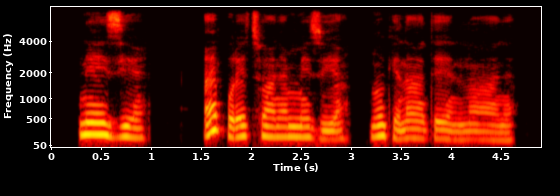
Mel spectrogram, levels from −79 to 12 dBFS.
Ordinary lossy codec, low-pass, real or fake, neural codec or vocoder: none; 7.2 kHz; real; none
